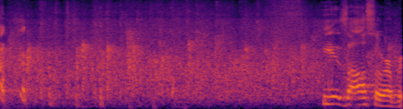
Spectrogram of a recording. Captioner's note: audience applauds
